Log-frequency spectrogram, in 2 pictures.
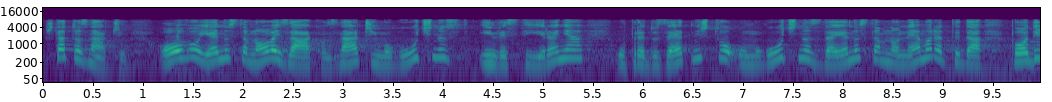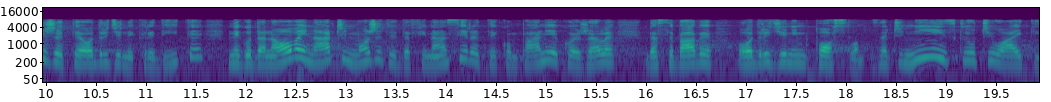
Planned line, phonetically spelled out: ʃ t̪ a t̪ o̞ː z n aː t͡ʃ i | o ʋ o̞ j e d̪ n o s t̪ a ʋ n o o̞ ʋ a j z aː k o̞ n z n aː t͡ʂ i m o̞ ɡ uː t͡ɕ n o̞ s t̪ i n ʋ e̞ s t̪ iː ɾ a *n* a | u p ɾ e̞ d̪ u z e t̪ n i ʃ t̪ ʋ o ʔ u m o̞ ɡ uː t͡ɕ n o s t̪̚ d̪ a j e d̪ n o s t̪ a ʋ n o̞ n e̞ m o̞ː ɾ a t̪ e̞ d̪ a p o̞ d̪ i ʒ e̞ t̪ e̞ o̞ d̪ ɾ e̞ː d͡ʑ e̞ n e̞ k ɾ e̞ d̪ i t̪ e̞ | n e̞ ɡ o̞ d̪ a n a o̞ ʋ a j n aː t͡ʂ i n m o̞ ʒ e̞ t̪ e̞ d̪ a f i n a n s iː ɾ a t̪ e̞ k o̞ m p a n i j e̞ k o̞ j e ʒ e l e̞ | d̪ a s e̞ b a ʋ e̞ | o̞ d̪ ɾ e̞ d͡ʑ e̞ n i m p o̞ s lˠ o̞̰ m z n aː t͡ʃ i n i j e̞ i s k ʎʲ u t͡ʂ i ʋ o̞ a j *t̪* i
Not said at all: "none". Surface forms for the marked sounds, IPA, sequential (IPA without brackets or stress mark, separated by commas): ɲ, t̪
